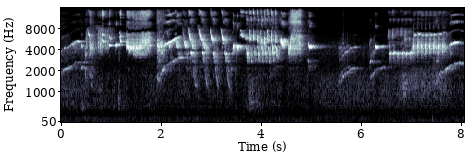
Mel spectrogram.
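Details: Singing goldfinch x Lizard canary hybrid: high buzzy trills and rapid chatter broken by short pauses, with a few upward-sliding whistles between the bursts.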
